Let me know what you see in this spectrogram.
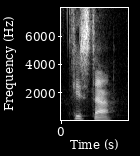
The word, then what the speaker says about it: Tristan: In French it's pronounced Tristan, so Tristan is still inaccurate, but it's closer. The actual the final N at the end is silent. So you're not even supposed to pronounce the N.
